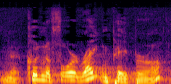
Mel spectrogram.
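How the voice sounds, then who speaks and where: A man's voice: mid-range voice, huge pitch swings, moderate pace, dark tone. A man playing a mild, gullible and wry country sidekick with a folksy rural Southern drawl, in old-time radio comedy style. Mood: folksy, sympathetic. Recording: echoey hall with long reverb.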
